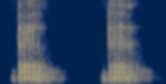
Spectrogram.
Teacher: La punta de mi lengua se va hacia la zona alveolar y ensancho mi lengua.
